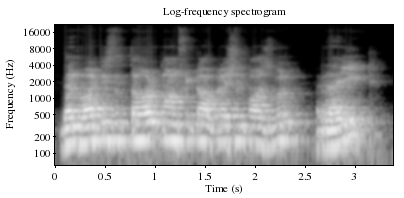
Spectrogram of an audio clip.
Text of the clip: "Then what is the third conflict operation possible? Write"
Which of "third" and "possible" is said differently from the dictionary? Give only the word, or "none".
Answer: third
